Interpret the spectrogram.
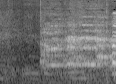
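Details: A green talking pet parakeet (tia pakhi), offered for sale in Dhaka, Bangladesh, gives a single nasal, strained, speech-like phrase lasting about a second after a brief quiet start, with faint human speech nearby.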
